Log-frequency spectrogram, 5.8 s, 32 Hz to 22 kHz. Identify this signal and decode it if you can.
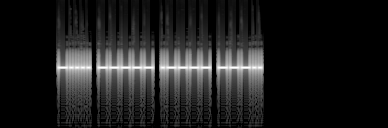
Morse code, heard as a keyed tone, about 28 wpm, 700 Hz. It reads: 6018
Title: Numbers - 4-Digit 28wpm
